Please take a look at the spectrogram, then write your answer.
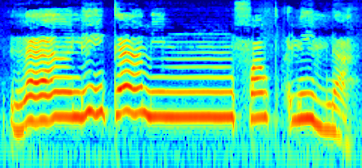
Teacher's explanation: Za 2 harakat, sentilkan lidah menyebut za, ya, kerana makhraj huruf zal ialah di hujung lidah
